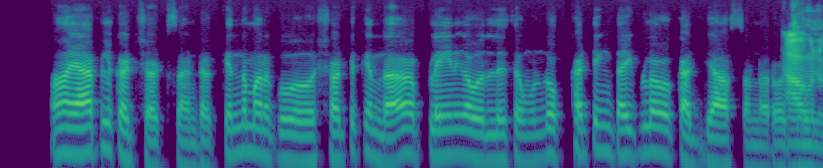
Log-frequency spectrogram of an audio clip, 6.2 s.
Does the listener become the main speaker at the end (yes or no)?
yes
